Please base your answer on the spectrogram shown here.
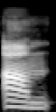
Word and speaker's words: Ellie: actually pronounced Ellie. Ellie. Right? Okay. Yes. Ellie. Just the way it looks. The way it looks. Yes. I Dingus, say that's Eli, me.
